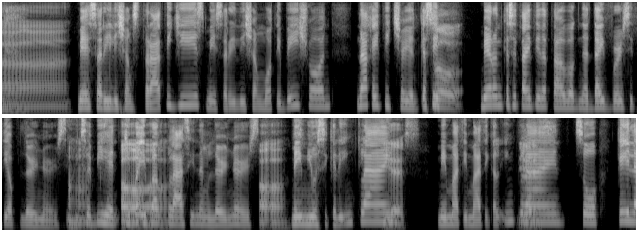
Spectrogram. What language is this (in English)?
Filipino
